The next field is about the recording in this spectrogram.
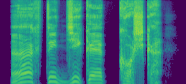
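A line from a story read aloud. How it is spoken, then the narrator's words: Hiss. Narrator (Russian): прошипел Эдвард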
